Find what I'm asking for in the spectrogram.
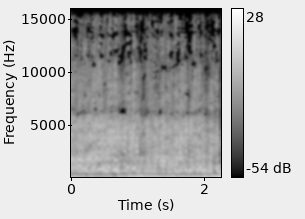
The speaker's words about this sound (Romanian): Un cârd de gâște traversează alene centrul satului, forțându-l pe un automobilist grăbit să încetinească.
